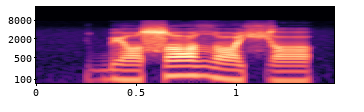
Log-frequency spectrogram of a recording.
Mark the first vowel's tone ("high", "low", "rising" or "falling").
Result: low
